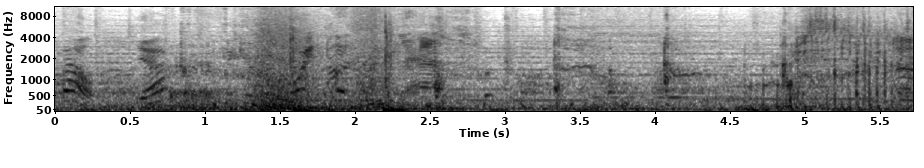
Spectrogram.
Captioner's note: snarls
